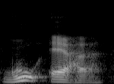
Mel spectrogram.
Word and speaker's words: guerra: com esse g u o u não é pronunciado não é Gu erra então aqui existe um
